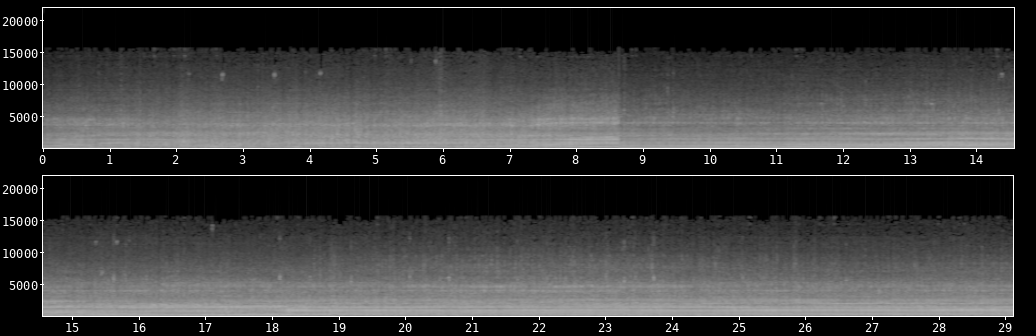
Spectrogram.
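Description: Old diesel truck's engine pulling on the road, heard from inside the cab. Its pitch climbs, drops suddenly about nine seconds in as the driver shifts up a gear, then slowly rises again.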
